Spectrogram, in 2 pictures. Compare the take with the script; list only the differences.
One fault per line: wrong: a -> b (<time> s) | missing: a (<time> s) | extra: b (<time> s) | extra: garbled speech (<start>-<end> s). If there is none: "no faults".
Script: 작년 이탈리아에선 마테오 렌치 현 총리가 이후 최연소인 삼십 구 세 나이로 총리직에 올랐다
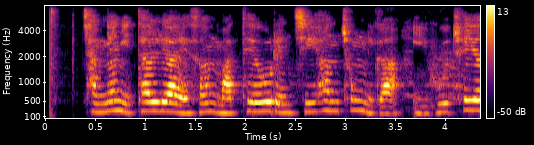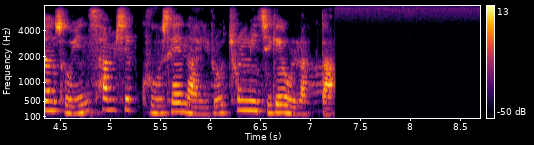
no faults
